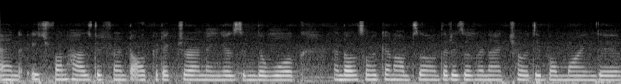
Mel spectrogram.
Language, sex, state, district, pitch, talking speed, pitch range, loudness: English, female, Chandigarh, Chandigarh, 210 Hz, 230 wpm, 205-215 Hz, -15 LUFS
